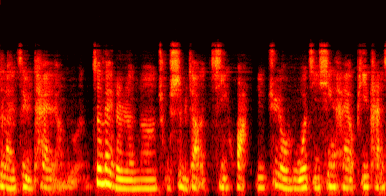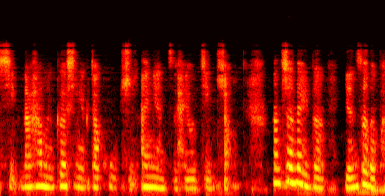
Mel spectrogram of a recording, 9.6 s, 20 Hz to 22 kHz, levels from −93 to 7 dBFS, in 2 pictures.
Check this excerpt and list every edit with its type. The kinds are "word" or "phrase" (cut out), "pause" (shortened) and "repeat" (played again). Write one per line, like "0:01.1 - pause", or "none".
0:03.1 - pause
